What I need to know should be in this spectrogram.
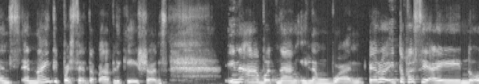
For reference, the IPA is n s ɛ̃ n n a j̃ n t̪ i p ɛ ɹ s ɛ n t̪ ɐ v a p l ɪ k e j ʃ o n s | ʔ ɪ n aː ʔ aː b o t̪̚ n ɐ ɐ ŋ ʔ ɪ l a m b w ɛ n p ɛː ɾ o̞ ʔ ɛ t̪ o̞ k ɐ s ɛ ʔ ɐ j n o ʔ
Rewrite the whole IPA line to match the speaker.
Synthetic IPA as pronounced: n s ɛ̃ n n a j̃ n t̪ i p ɛ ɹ s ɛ n t̪ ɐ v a p l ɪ k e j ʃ o n s | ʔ ɪ n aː ʔ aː b o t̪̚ n ɐ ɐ ŋ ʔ ɪ l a ŋ b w a n p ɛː ɾ o̞ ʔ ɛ t̪ o̞ k ɐ s ɛ ʔ ɐ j n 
